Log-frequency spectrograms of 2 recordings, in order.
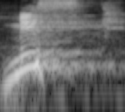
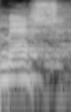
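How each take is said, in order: First: It is said with an 'i' vowel and 's'. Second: It is said with an 'e' vowel and 'sh'. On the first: The speaker calls it right. "উচ্চারণটা কি? মিস্ক।" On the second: The speaker calls it wrong. "যেটাকে আপনারা ভুল বলেন মেশক"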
